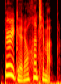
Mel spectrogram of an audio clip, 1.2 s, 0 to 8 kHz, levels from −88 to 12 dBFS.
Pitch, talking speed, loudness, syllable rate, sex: 215 Hz, 295 wpm, -16 LUFS, 6.9 syllables/s, female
